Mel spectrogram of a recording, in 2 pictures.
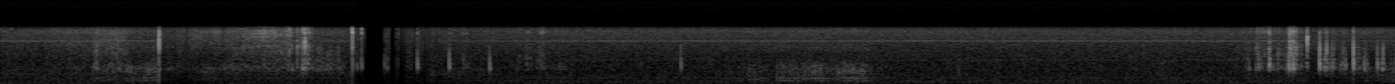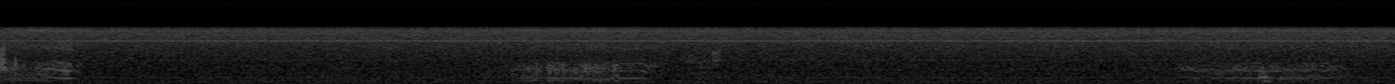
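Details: Sleeping puppy snoring: soft, breathy rasping bursts recur every three seconds or so, some with a faint whistle, after a few sharp clicks and taps near the start; a steady low hum runs underneath.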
